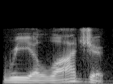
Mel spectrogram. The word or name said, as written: rheologic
